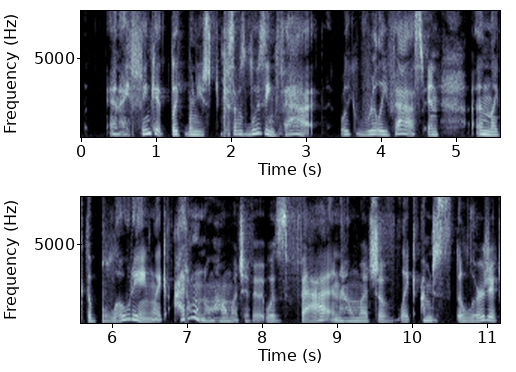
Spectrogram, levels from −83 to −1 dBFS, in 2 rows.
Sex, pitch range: female, 165-220 Hz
